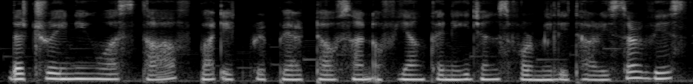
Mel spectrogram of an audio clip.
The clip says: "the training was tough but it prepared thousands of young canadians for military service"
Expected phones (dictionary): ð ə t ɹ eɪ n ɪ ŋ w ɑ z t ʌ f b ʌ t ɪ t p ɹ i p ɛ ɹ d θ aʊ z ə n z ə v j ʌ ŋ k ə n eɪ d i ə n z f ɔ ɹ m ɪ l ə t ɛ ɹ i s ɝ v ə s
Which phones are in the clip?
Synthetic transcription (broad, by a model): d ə t ɹ eɪ n ɪ ŋ w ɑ s t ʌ f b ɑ t ɪ t p ɹ i p ɛ ɹ d t aʊ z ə n ə f j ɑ ŋ k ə n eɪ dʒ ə n s f ɔ ɹ m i l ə t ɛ ɹ i s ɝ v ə s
